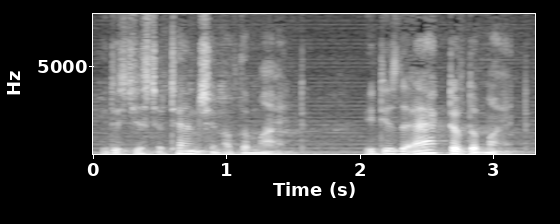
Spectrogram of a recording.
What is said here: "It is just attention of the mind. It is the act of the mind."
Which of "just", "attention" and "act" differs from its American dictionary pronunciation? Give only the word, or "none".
none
